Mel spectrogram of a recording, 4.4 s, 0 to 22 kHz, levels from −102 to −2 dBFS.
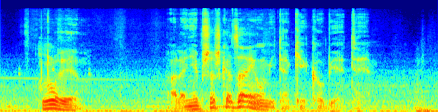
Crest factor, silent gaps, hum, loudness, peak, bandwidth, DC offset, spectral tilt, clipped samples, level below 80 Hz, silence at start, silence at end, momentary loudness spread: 18 dB; none; none; -23 LUFS; -6 dBFS; 16 kHz; under 0.1%; -5.5 dB/octave; under 0.1%; -34 dBFS; 0 s; 0 s; 19 LU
